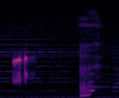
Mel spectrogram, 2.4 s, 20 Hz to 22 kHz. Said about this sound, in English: 2 huge eyeballs appear, and a frog hops into the road.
